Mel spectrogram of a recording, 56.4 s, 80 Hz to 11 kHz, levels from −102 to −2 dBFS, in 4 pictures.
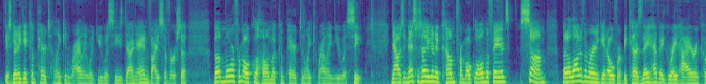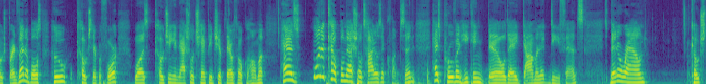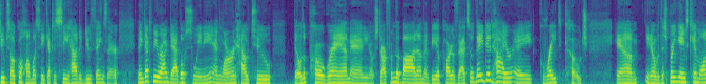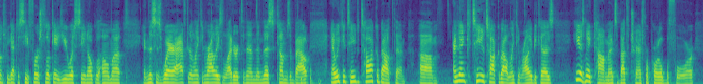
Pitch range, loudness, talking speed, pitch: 130-170 Hz, -16 LUFS, 205 wpm, 145 Hz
